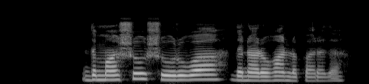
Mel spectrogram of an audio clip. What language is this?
Pashto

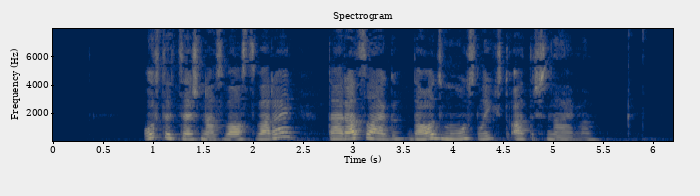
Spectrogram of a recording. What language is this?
Latvian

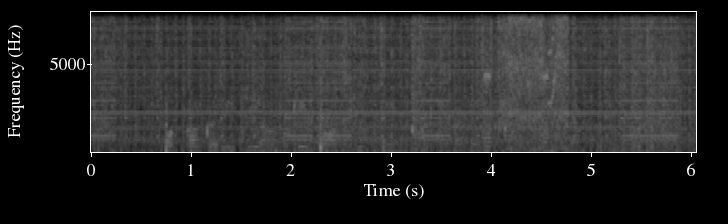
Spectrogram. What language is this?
Hindi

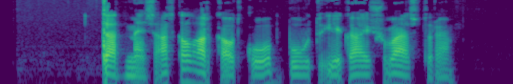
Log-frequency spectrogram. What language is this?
Latvian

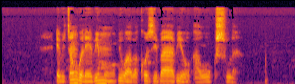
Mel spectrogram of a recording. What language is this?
Ganda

